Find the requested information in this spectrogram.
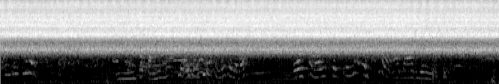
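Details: Cicadas calling in a dense, unbroken high-pitched buzzing drone that holds steady throughout, with faint wavering lower voices or calls drifting underneath.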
